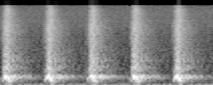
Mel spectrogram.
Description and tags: Whoosh For Whip Zoom
A whoosh sound- great for comical whip zooms.
Whip, Whoosh, Zoom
